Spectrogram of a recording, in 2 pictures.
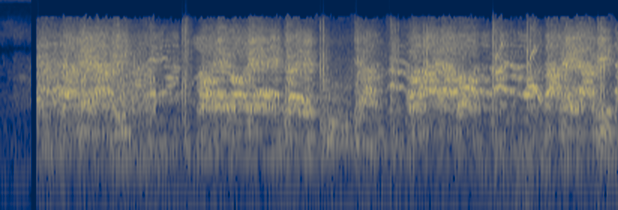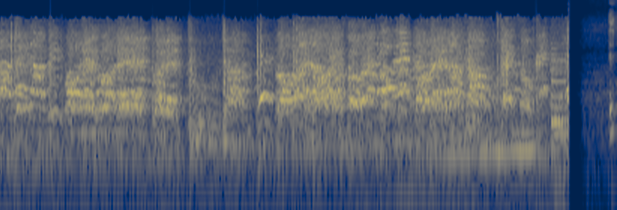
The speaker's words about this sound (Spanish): Bueno, para finalizar este programa, introduciremos un audio de la última huelga que tuvieron estos chicos por el boleto estudiantil.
